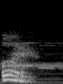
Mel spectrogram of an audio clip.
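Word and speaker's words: עור: La palabra hebrea para piel es la palabra or, pero también existe otra palabra hebrea que se pronuncia igual, or, y esa significa luz.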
